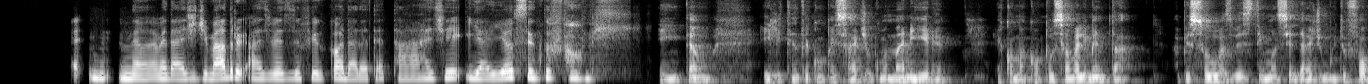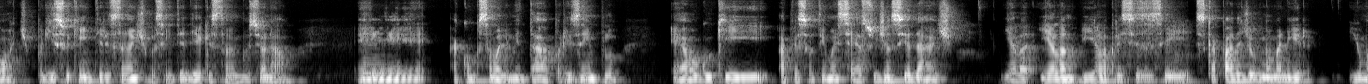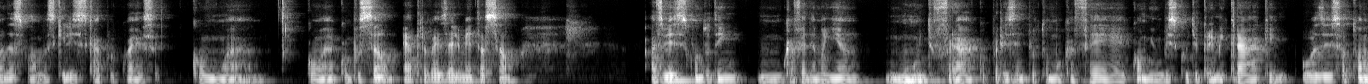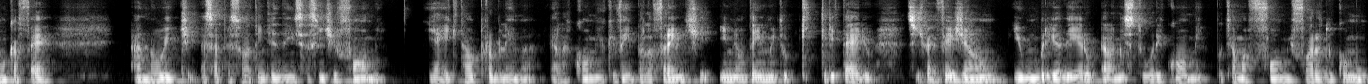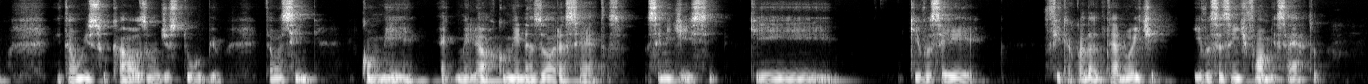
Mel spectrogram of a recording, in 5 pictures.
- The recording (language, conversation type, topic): Portuguese, advice, Como posso saber se a fome que sinto é emocional ou física?
- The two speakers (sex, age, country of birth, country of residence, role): female, 20-24, Brazil, United States, user; male, 30-34, Brazil, Portugal, advisor
- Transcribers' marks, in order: laughing while speaking: "fome"; other background noise; tapping; tongue click; in English: "creme cracker"; "cream" said as "creme"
